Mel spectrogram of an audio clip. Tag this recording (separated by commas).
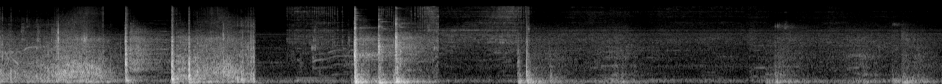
Bicycle, Vehicle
